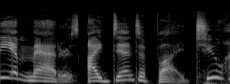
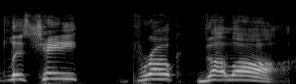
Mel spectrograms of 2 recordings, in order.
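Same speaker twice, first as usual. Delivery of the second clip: louder and higher, slow and hammering; raised indignant declaration; worked-up emphatic rant; 7 semitones higher, 6 dB louder than usual. Real, not acted. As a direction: hammer home each point, indignant. Host repeating claim, worked up.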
